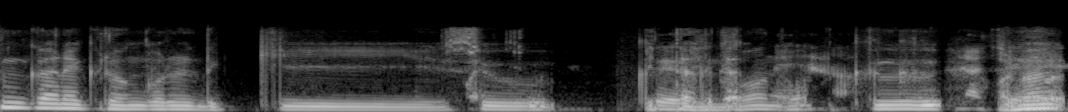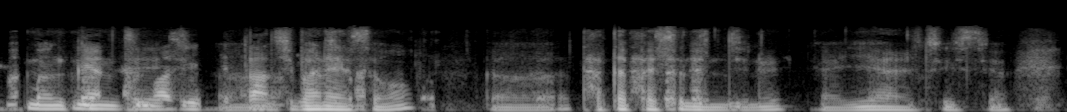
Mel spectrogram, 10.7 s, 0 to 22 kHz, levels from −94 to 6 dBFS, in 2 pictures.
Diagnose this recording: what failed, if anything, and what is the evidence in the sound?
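Echo leak, call processing: a delayed copy, likely from the far end's echo canceller letting loudspeaker sound through, appears faintly at 0.72 s (305 ms delay) and strongly from 2.59 s onward (220 ms delay, about 5 dB down). Unlike reverberation, it is a discrete repeat.

Background gated by the echo canceller: room sound dips by up to about 40 dB at 0.79–1.85 s, 2.76–3.10 s, 7.54–7.74 s and 9.21–10.48 s, then recovers cleanly. Unlike packet loss, only the background drops.

Speech suppressed in double talk: the talker's voice dips sharply at 2.13–2.48 s and in pieces across 3.56–6.89 s, likely because the canceller cut it down while both sides spoke at once.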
